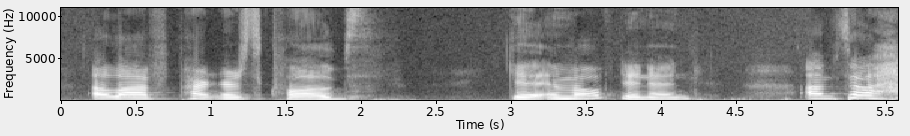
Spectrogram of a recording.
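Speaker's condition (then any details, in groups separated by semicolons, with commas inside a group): Cerebral palsy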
